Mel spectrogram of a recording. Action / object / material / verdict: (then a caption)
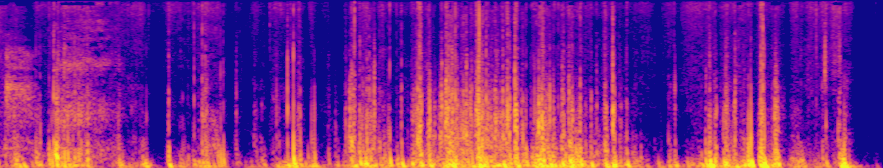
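scrape / cotton fleece sweatshirt / cotton fleece / none. Hands scratch and rub a worn cream cotton fleece sweatshirt with raised blue-and-white embroidered letters. The result is a dense run of quick, dull, muffled scratches and soft thumps, heavy in low bass with almost no bright high end, and it stops abruptly at the end.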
